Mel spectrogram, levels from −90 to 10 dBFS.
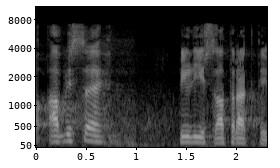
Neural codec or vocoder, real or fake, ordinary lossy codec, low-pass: codec, 16 kHz, 16 kbps, FunCodec, trained on Chinese and English, 50 frames a second; fake; AAC, 32 kbps; 7.2 kHz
